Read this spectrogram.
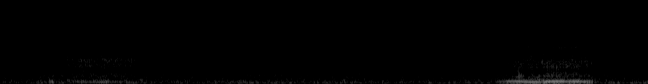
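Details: Soft, low snoring from a sleepy female dog after a long day: two breaths in about six seconds, the second louder, over quiet room noise.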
